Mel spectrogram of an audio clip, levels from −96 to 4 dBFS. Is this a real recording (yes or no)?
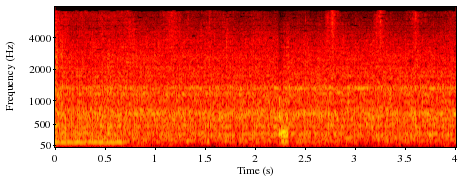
no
